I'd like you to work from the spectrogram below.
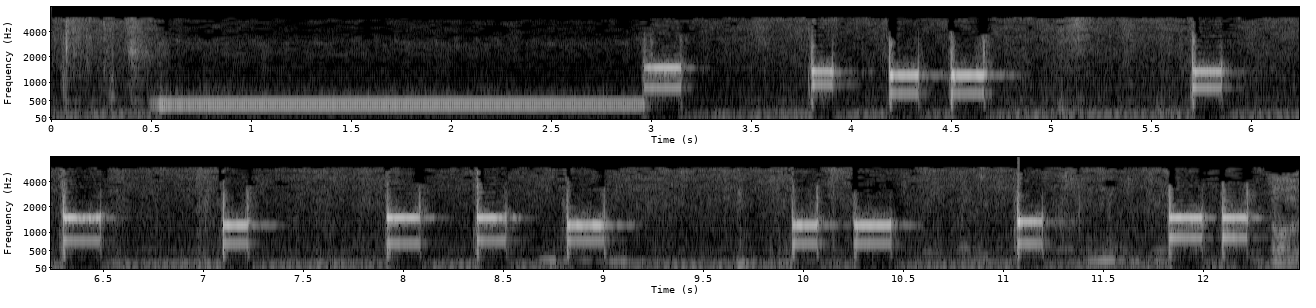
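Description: A telephone call is dialed: a steady dial tone holds for about three seconds, then gives way to a quick, uneven series of many short, clear keypad beeps, each a bright two-tone chirp.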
